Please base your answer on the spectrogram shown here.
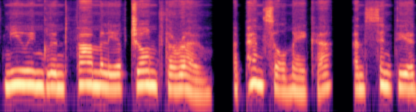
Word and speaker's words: Thoreau: life and education 1817 to 1836 henry david thoreau was born David Henry Thoreau in Concord Massachusetts into the modest New England family of John Thoreau a pencil maker and Cynthia Dunbar his paternal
